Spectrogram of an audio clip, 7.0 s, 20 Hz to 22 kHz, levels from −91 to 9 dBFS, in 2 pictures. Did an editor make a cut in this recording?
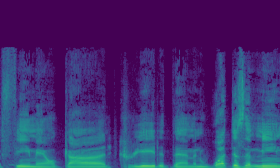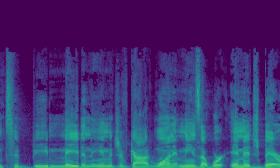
yes; 1 cut; at 1.4 s

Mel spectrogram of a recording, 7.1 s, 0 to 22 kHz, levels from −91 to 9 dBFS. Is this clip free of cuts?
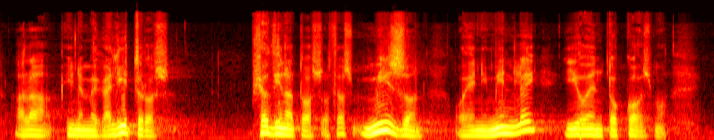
yes; 0 cuts

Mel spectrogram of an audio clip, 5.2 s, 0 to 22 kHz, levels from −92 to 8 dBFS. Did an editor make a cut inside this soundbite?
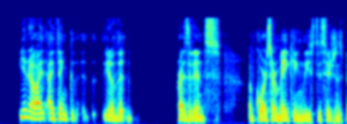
no; 0 cuts

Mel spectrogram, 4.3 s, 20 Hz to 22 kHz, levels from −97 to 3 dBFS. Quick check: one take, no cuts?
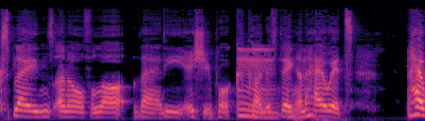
no; 2 cuts; at 1.6 s, 2.1 s

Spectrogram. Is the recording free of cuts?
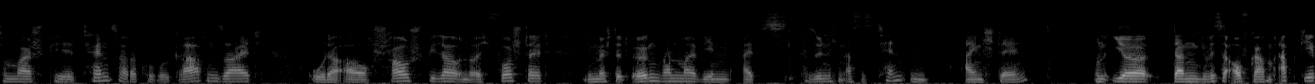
yes; 0 cuts

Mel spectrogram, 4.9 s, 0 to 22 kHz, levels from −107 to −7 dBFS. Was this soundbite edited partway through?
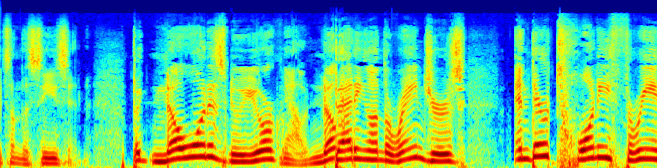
yes; 4 cuts; at 1.1 s, 1.7 s, 2.1 s, 2.5 s

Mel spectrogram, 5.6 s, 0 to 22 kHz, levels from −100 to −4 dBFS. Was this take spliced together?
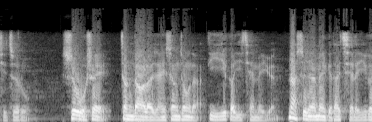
yes; 2 cuts; at 1.7 s, 4.3 s

